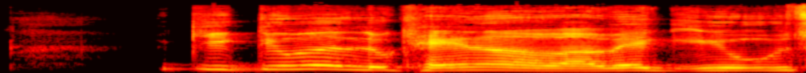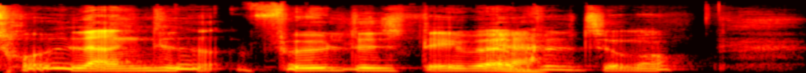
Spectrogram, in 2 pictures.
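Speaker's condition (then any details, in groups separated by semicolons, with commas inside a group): Cerebral palsy; wheelchair user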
